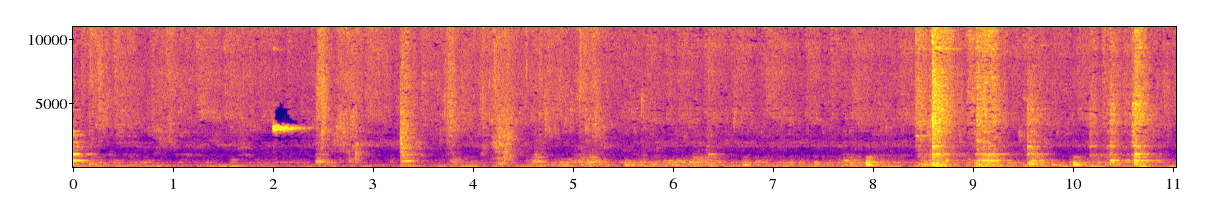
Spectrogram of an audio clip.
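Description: Kitchen faucet running into a stainless steel sink during dishwashing, with the clatter and knocks of dishes and pans being handled, some ringing briefly. A cluster of louder clanks comes near the end.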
